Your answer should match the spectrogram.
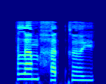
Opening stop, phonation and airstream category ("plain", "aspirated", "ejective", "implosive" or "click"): plain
